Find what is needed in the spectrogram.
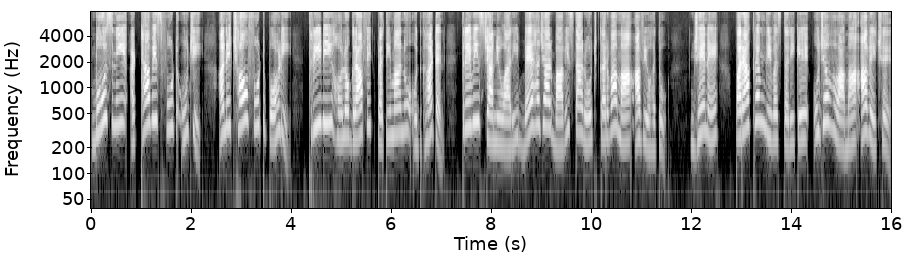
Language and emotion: Gujarati, neutral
